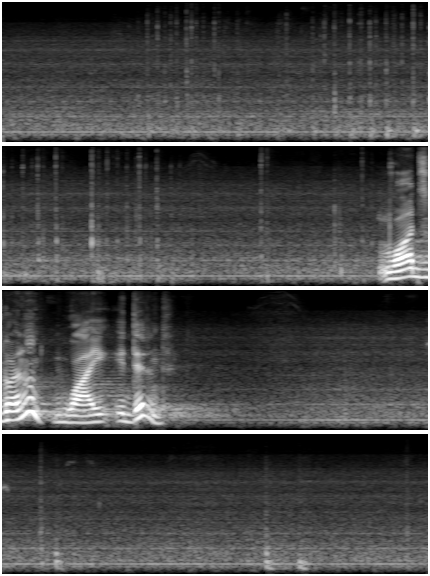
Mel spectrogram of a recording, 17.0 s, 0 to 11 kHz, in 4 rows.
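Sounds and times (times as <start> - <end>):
steady low hum: 0.0 - 17.0
typing on laptop keyboard: 1.3 - 6.2, 6.8 - 7.0.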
